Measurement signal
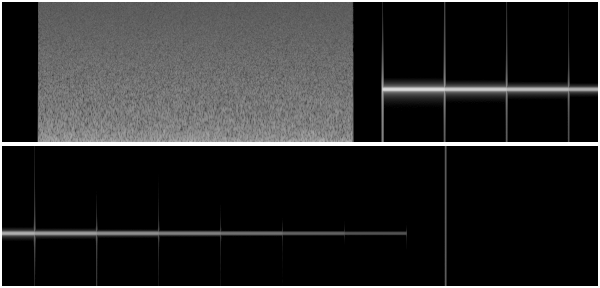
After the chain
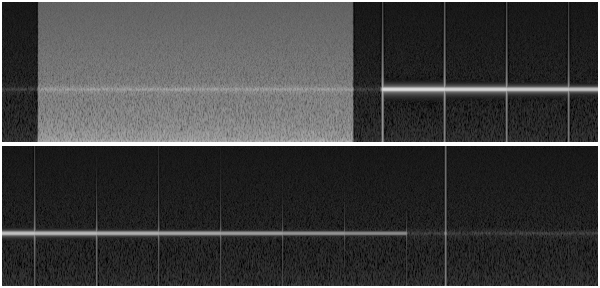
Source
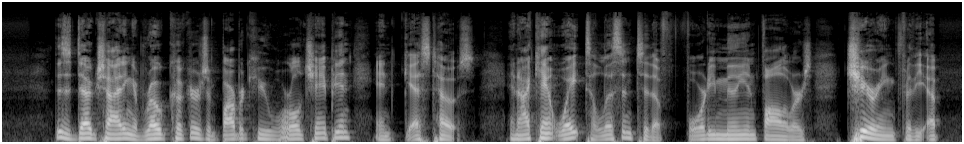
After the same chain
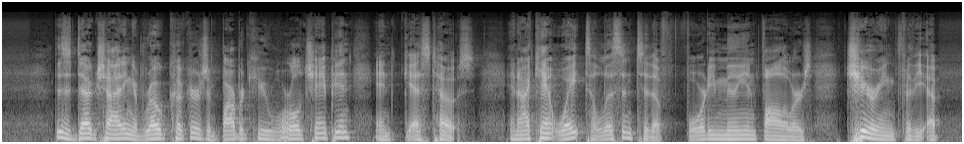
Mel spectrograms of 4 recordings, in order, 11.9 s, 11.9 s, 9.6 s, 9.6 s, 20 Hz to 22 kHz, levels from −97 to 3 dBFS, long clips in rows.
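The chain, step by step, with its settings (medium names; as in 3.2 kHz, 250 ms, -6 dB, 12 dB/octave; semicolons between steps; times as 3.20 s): spectral levelling over time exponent 0.6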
